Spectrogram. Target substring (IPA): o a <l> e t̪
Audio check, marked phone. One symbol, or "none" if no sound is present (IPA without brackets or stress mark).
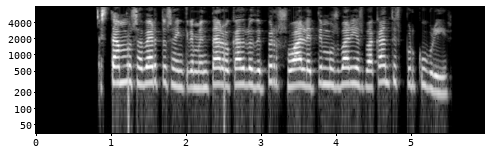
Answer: l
